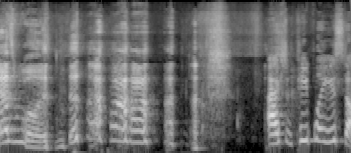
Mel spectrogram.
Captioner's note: laughing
